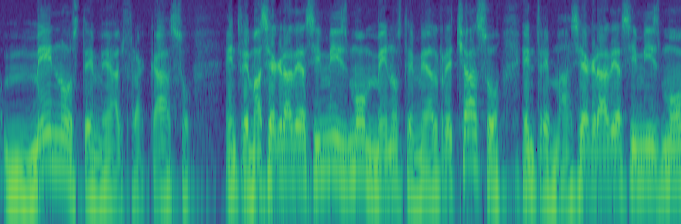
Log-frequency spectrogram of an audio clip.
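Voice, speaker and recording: A middle-aged man giving a dubbed motivational seminar voice-over, lecturing emphatically and lifting his pitch on key phrases.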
